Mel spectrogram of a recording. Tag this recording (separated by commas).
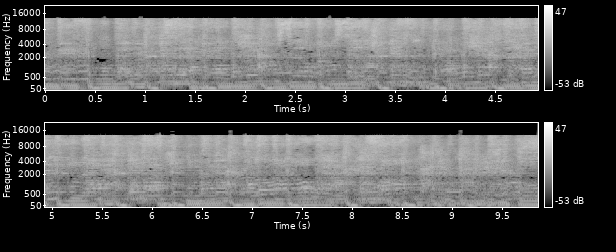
Singing, Pop music, Disco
